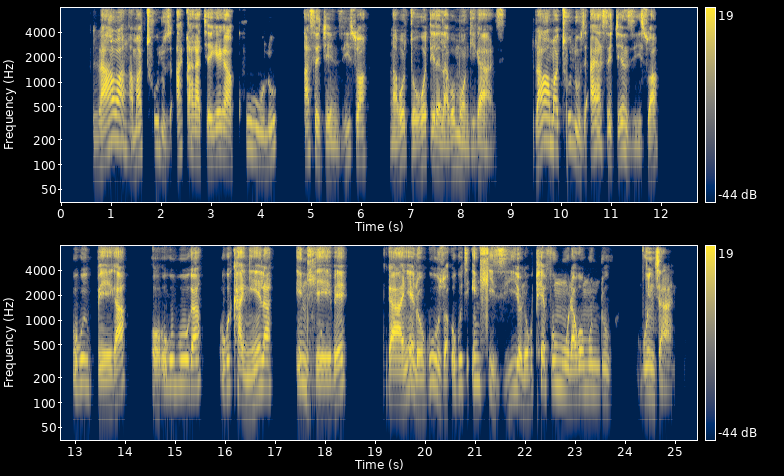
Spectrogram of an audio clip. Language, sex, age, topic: North Ndebele, male, 25-35, health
